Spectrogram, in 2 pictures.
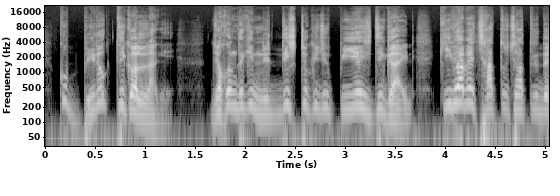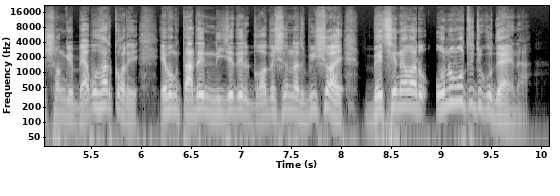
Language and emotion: Bengali, disgusted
